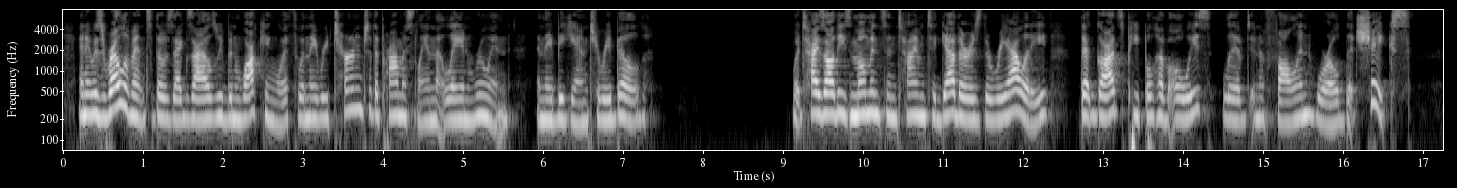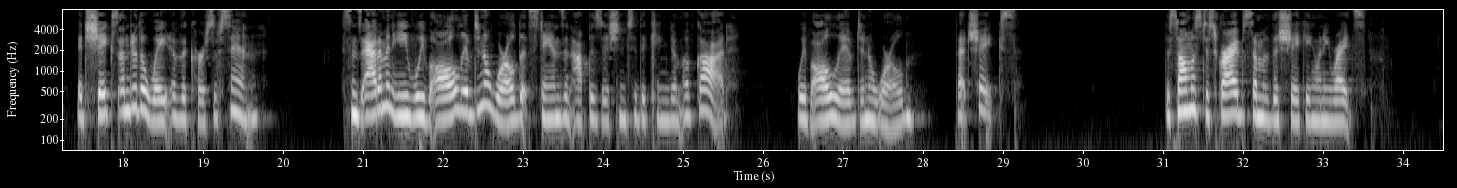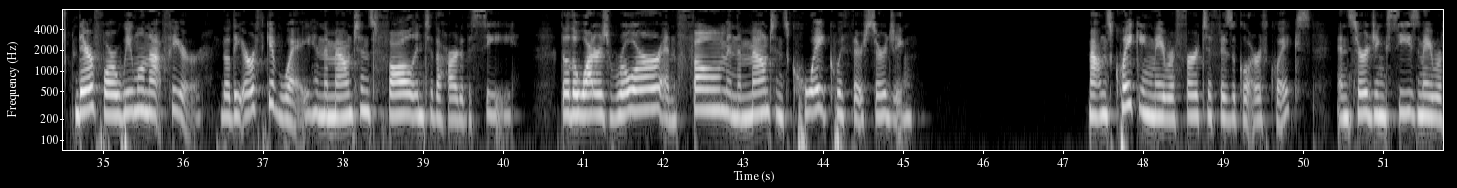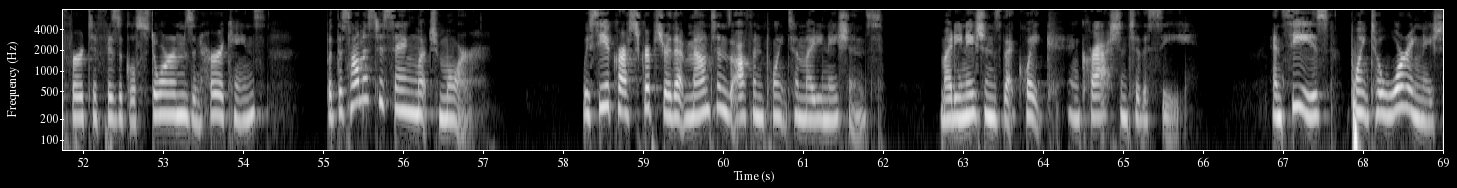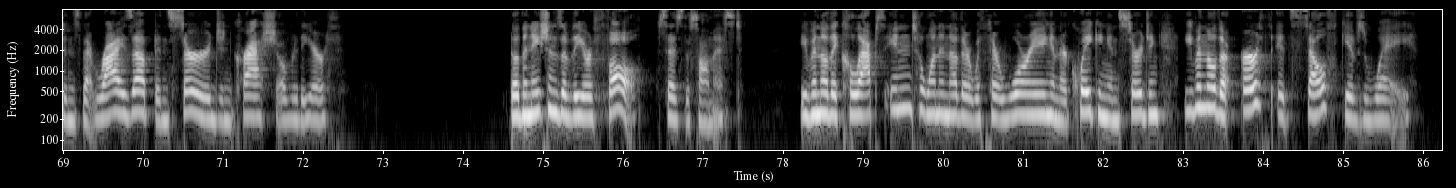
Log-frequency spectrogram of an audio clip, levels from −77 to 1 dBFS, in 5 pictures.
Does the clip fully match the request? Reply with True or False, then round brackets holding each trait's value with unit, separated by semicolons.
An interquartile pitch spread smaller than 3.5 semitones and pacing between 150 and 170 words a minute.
True (2.9 semitones; 155 wpm)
